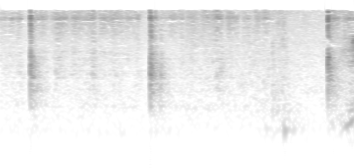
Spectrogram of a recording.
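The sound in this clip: Handwriting on a surface: faint, scratchy strokes with several sharper tapping accents spread across a few seconds, with no talking.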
